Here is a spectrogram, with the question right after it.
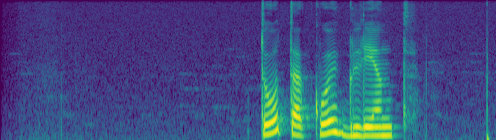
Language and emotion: Russian, neutral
